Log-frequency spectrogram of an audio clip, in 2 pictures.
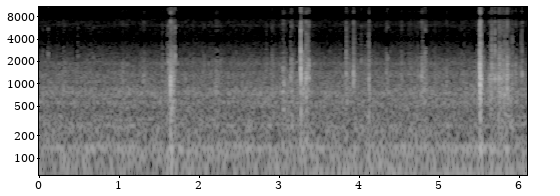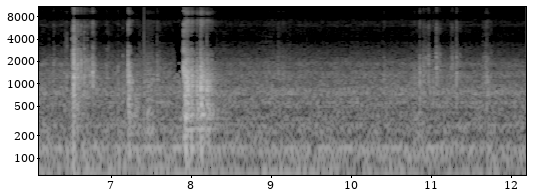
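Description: Handling noise on a wooden workbench: a few scattered knocks and rustles as a USB cable and a plastic bag are moved about, over a steady low hum.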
